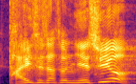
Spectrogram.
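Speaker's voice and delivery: high, loud call rising to the end. Retold or imitated. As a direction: cry out over the crowd for Jesus. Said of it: "더욱 크게 소리를 질렀어요".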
